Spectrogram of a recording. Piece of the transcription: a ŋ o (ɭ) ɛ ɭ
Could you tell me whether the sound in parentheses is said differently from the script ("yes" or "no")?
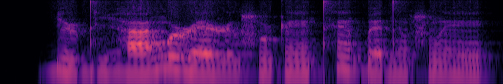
no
